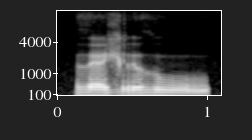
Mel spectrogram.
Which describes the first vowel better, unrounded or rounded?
unrounded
